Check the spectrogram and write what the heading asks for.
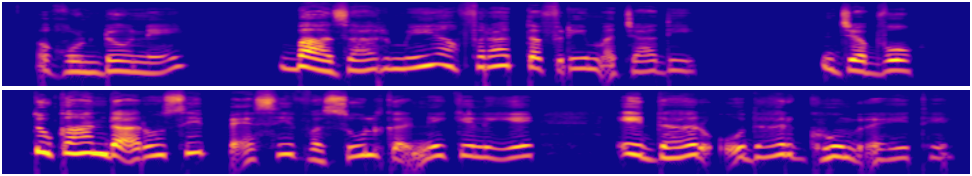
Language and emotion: Urdu, fearful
